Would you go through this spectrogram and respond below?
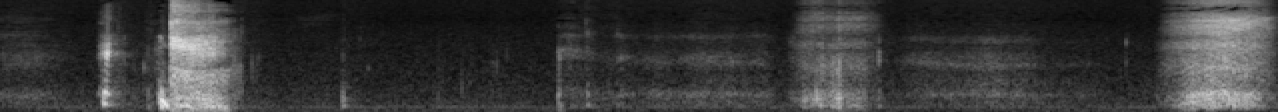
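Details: Human sneeze fit on waking while lying in bed, recorded on a phone, progressively getting stronger: a run of three loud, explosive sneezes with quick breaths drawn between; repeated sneezing.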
